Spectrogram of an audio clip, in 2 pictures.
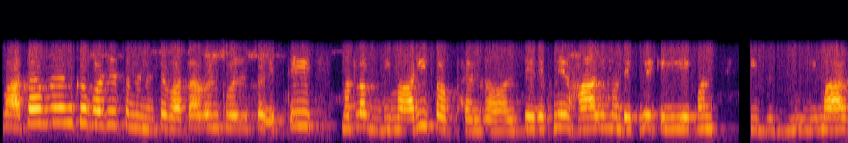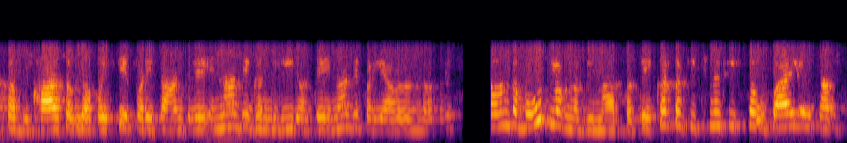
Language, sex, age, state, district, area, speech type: Maithili, female, 30-45, Bihar, Muzaffarpur, urban, conversation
